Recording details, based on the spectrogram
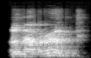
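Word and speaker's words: וּבָרוּךְ: Uvaruk. Uvaruk. That first vowel is the conjunction and. The rest of it is Baruch, which is literally Baruch, but it's because you have the U in front of it, it changes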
